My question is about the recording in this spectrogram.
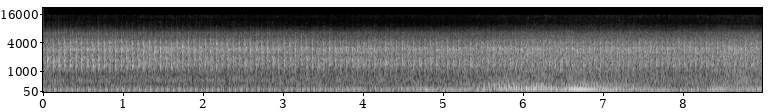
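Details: Honda Vario FI 125 scooter at idle, rough after a recent service: fast, uneven knocking about three or four per second; mechanic attributes it to the connecting rod (setang piston).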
